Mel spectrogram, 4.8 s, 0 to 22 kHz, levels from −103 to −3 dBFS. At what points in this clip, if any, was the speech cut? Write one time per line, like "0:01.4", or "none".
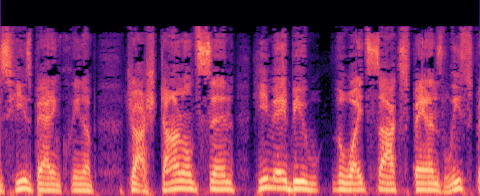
0:02.5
